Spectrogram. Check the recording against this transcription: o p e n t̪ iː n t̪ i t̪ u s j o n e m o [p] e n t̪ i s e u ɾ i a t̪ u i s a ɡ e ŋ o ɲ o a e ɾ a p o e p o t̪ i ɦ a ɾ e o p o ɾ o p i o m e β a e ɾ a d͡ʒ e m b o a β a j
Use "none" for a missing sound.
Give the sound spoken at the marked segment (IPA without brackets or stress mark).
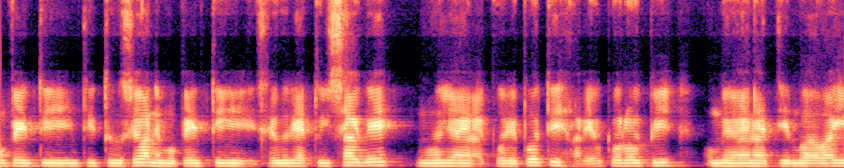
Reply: p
